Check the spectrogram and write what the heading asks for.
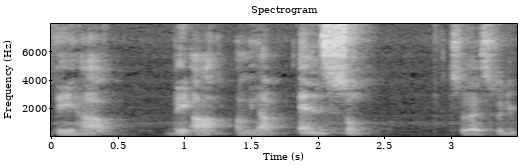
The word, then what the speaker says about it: elles sont: And we have elles sont. Elles sont. Elles sont, which is they are, feminine. So ELLESSONT, two different words. Once again, all of these verb forms end in silent letters.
